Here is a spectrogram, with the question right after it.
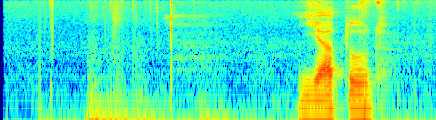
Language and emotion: Russian, neutral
